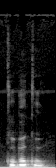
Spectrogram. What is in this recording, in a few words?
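"koboko", Nigerian Pidgin, female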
